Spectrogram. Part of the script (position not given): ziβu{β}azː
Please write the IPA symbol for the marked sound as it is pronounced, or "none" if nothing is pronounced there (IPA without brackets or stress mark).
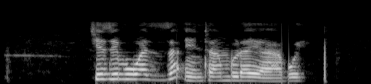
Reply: w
